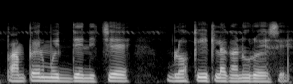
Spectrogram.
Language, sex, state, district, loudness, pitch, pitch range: Bengali, male, Assam, Hailakandi, -19 LUFS, 155 Hz, 145-160 Hz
